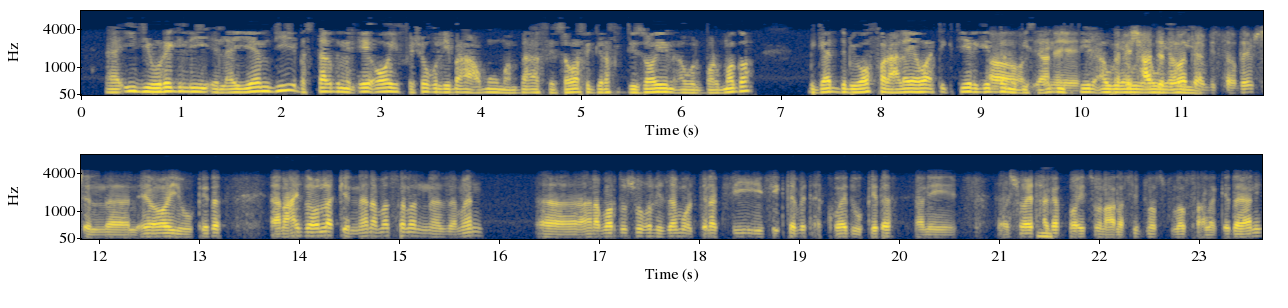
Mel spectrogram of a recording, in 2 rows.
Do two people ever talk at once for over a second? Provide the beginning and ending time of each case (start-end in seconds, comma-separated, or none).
9.1-11.2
